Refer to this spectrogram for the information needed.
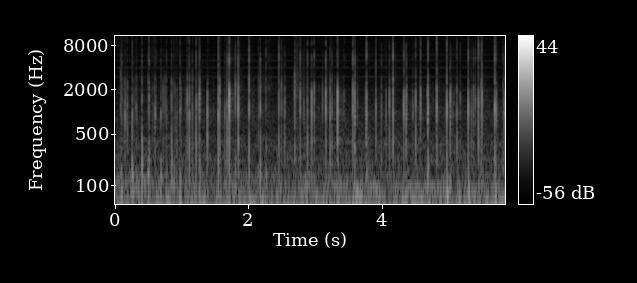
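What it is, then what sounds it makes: Leather wallet. A small, flat, closed burgundy leather wallet held close to the microphone is tapped and scratched with fingertips and nails. Rapid, dry, closely spaced taps and scratchy clicks mix with soft, low rumbling handling noise. The hits are short and bright with almost no ring.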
